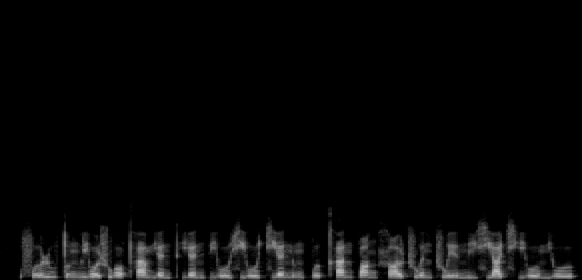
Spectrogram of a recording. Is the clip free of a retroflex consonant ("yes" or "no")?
no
